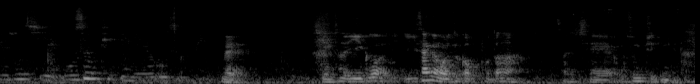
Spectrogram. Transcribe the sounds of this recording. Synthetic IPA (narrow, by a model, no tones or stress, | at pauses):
ed͡ʑunɕiosʰɯnpʰiɡiɲijoosʰɯmpʰi̥ne̞ | t͡ɕiɡɯmsʰaɕiiɡʌnisʰaŋjaŋʌɭsʰɯk͈ʌp̚p͈oda | sʰaɕʰiɭt͡ɕe̞o̰sʰɯmpʰiɡimɲida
